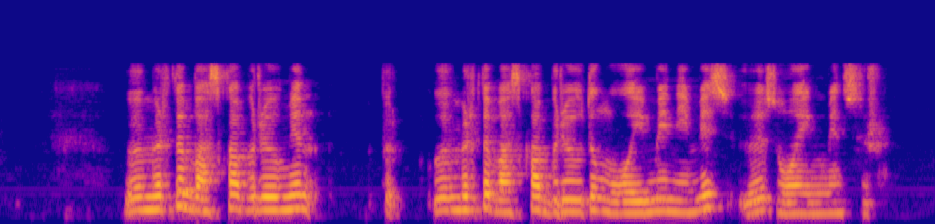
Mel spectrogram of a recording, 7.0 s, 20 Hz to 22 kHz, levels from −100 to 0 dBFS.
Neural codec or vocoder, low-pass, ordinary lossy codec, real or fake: none; none; none; real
